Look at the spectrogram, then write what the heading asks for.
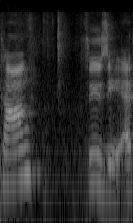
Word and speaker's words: Kong Fuzi: Kong, Kong like King Kong. Fuzi, Fuzie. Kong Fuzi.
